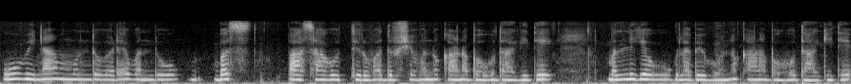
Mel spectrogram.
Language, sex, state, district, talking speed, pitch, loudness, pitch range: Kannada, female, Karnataka, Mysore, 105 wpm, 215 Hz, -15 LUFS, 210-230 Hz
